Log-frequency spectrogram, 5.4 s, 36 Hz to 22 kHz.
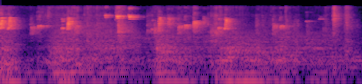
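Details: Carduelis carduelis major from 2019 singing a lively twittering sequence of short high notes and buzzy chirps, varied in pitch, repeating about once a second over constant background noise.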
